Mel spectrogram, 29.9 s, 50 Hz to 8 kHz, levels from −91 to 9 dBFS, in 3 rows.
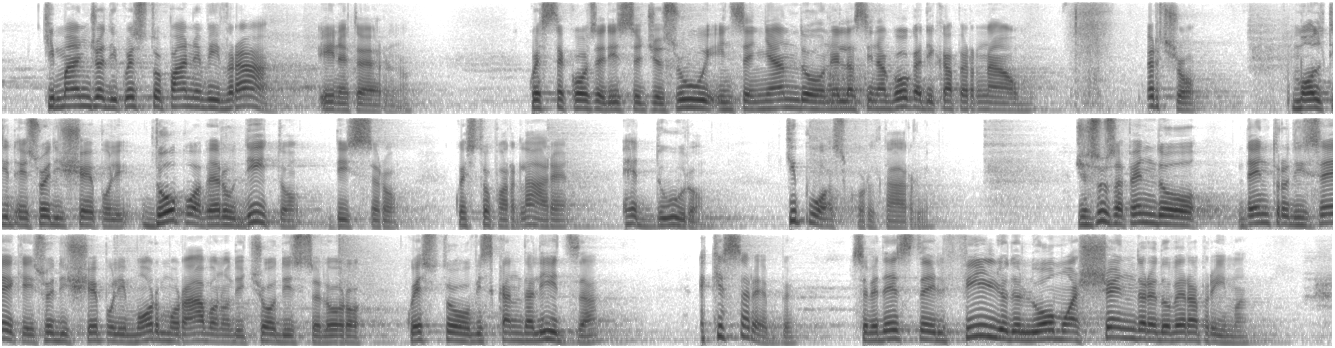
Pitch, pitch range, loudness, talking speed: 155 Hz, 140-175 Hz, -22 LUFS, 125 wpm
